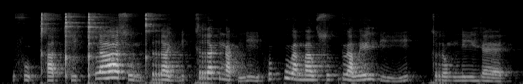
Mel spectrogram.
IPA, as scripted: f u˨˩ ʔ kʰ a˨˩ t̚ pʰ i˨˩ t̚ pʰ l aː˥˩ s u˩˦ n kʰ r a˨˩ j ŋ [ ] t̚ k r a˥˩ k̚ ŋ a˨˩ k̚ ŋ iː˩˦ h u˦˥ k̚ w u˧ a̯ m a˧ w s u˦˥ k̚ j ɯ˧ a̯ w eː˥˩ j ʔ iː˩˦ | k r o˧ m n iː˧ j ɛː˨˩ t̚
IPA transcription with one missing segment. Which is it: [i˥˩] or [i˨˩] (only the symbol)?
i˥˩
